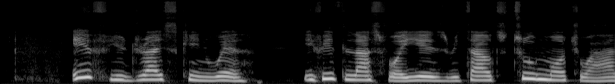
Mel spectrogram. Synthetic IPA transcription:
ifjudɹaɪskʰĩnwɛl | ifitlastfɔjizwiθaʊtʰːumɔt͡ʃwaa

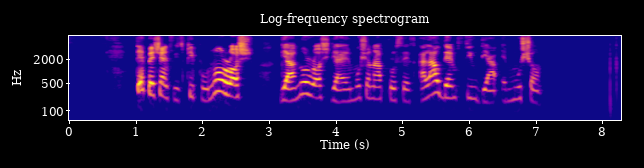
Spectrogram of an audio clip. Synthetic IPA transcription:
d̥epeʃɛ̃ntswidpʰipulnoɹɔʃ | deanoɹɔʃdɛaemoʃɔnalpɹosɛsalawdɛ̃mfildɛaemoʃɔ̃n

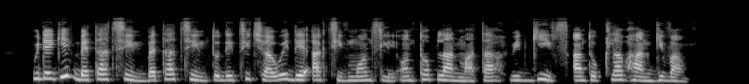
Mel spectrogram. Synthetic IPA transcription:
wideɡivbɛtatʰĩnbɛtatʰĩntodetʰit͡ʃawedeʔak̚tʰivmɔ̃ntliʔɔ̃ntɔplãndmatawidɡiftsãntuklabhãnɡivãm

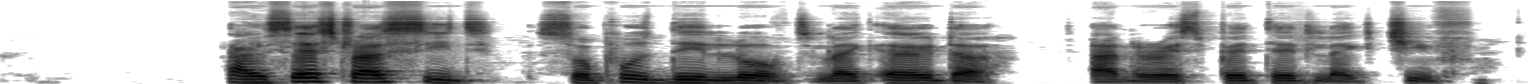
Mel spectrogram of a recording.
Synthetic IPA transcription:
ãnsɛstɹalsid | sɔpʰosdelɔvdlaɪkɛlda | ãnɹɛspɛk̚tɛdlaɪkt͡ʃif

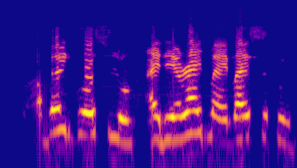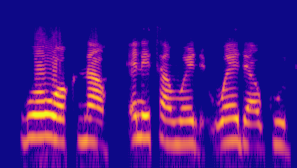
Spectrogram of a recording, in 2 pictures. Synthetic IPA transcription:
oabɔɪd̚ɡosloaɪdeɹaɪd̚maɪbaɪsikul | ɡowɔknaw | ʔɛnitʰãmwɛwɛdaɡud̥̚

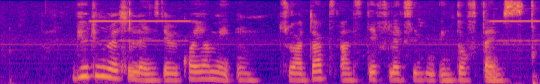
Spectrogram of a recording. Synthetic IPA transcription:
bjudĩnɹɛsɔlɛ̃ns̬deɹikwajamĩʔ̩n | tʰuadap̚tãnsteflɛksibəlĩntɔftʰãɪ̃ms

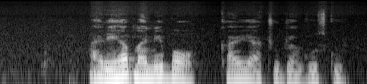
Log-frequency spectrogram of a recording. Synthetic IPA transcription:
aɾiɦapmanɪbɔl | kaɾiat͡ʃud͡ʒeŋ̩ɡusku

